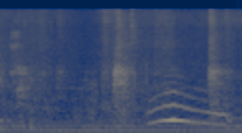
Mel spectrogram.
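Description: Baby on tummy time letting out one drawn-out fussy vocal sound that slides down in pitch, starting about one and a half seconds in.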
